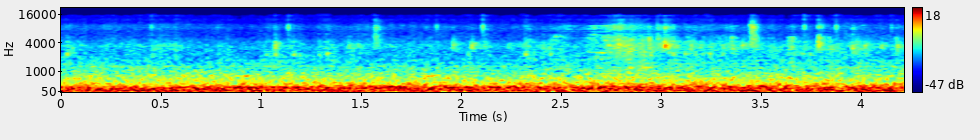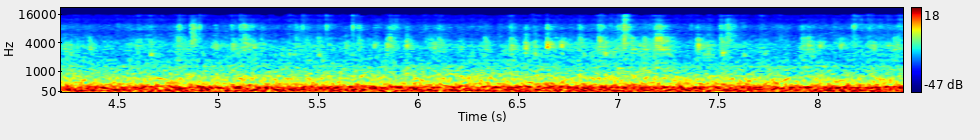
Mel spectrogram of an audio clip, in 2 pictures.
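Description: A train rumbles steadily at speed through a tunnel, with a deep roar.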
